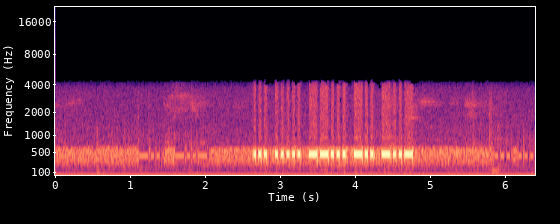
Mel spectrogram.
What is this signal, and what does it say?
Morse code, heard as a keyed tone, about 31 wpm, 440 Hz. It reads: S57DX
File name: ARCHIV / OKDX2020 / OL4Wa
